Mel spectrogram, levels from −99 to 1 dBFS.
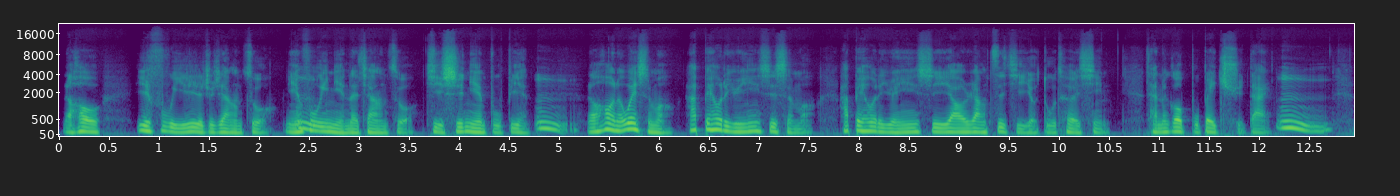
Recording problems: none

